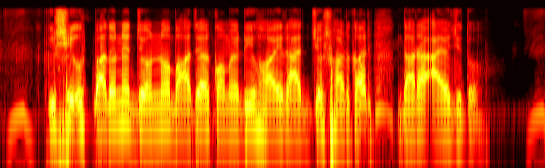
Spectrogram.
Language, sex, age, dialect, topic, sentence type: Bengali, male, <18, Northern/Varendri, agriculture, statement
